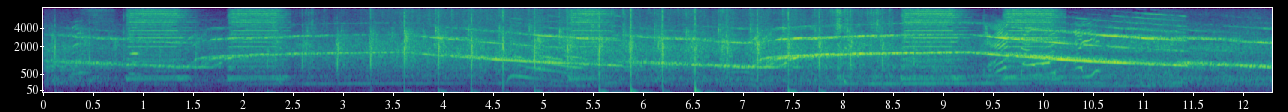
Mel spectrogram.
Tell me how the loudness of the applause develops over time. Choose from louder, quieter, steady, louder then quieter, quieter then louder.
louder.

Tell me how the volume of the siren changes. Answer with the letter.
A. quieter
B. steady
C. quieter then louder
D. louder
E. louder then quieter
D.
